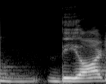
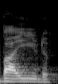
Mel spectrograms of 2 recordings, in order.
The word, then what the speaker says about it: bide: आपको इसको बियॉर्ड करके नहीं पढ़ना है. इसका pronunciation it's pronounce is बाइड.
